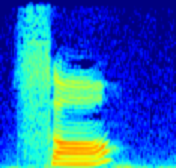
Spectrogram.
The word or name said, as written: San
